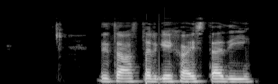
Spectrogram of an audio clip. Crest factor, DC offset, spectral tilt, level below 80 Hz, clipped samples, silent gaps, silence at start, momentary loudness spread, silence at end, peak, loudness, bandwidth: 16 dB; under 0.1%; -5.5 dB/octave; -46 dBFS; under 0.1%; none; 0.55 s; 21 LU; 0.25 s; 0 dBFS; -14 LUFS; 9.4 kHz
